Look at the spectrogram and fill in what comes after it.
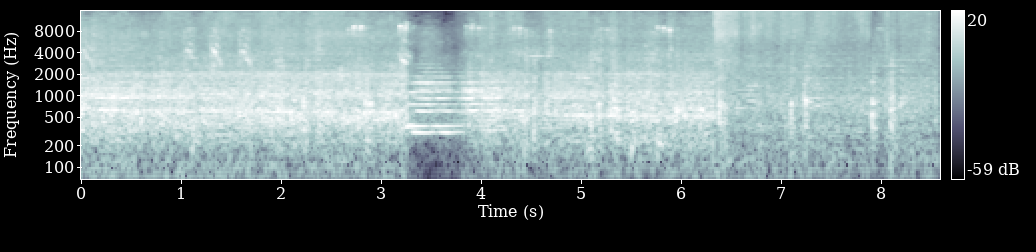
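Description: Passenger train running over the rails, heard from an open coach door: a steady rumble and clatter of wheels on track. A short locomotive horn blast sounds about three seconds in, and the running noise eases a little after about six and a half seconds.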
